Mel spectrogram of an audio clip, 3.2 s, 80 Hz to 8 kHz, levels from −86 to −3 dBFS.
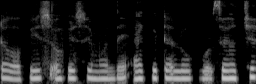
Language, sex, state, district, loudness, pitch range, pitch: Bengali, female, West Bengal, Malda, -34 LUFS, 220-230 Hz, 225 Hz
